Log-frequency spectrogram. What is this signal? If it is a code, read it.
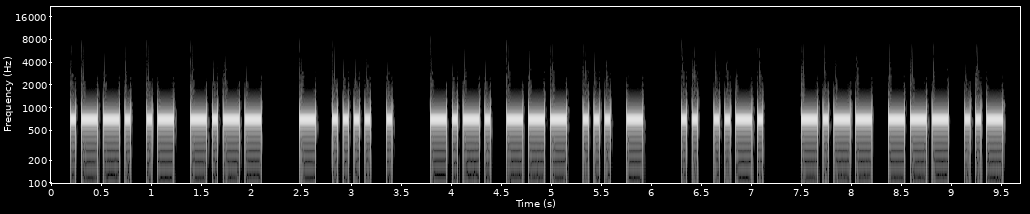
Morse code, heard as a keyed tone, about 22 wpm, 700 Hz. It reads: PAY THE COST IF YOU
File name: practice / 22wpm / Sets of 8 Words - 22wpm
